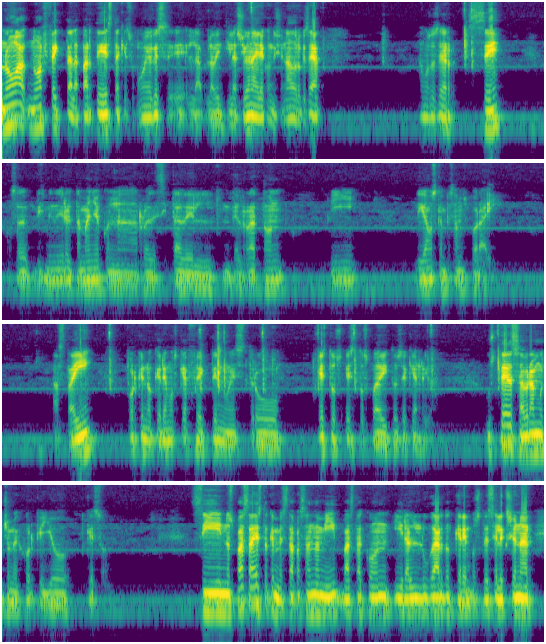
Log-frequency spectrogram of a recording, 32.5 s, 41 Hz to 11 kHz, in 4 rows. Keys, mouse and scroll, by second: 0.8 shift+middle click, 2.1-3.1 shift+middle drag, 6.1-7.1 scroll up 4, 7.5-8.6 shift+middle drag, 9.7 c, 10.5-11.8 scroll up 2, 12.3-13.6 drag, 15.3 middle click, 16.5-20.4 drag, 21.9-23.0 shift+middle drag, 22.3 Escape, 23.8 shift+middle click, 25.4 shift+middle click, 26.5 c, 27.7-31.7 drag.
